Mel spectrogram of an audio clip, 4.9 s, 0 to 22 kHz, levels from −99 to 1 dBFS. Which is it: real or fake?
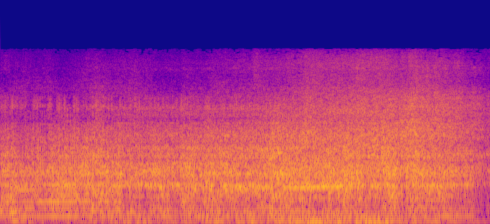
real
